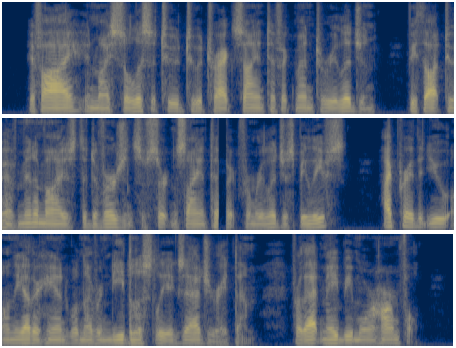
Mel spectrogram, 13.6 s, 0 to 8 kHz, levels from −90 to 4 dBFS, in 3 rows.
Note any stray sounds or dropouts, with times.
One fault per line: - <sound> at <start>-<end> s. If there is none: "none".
- dropout at 6.7-6.8 s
